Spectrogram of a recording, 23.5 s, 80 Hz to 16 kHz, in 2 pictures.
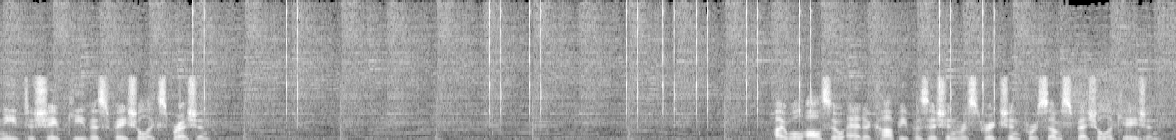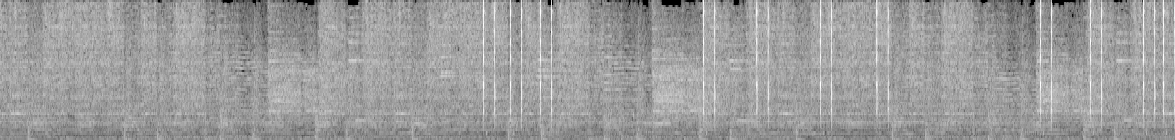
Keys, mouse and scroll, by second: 2.9 Right, 4.0 g, 5.3 right click, 6.3 click, 6.6 drag, 7.4-9.0 drag, 9.4 click, 9.8 click, 11.6-13.2 middle drag, 13.6 middle click, 14.5 scroll down 1, 14.6-16.2 middle drag, 16.6 click, 16.9 click, 17.2 click, 18.8 click, 19.4 click, 20.0 click, 20.5 click, 22.2-23.2 drag, 23.4 click.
